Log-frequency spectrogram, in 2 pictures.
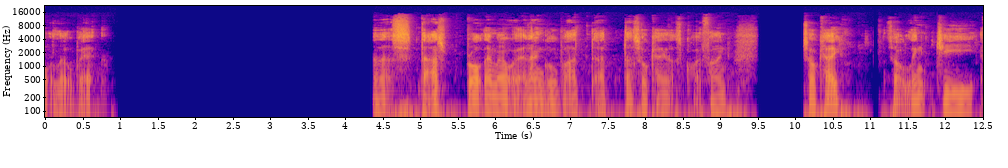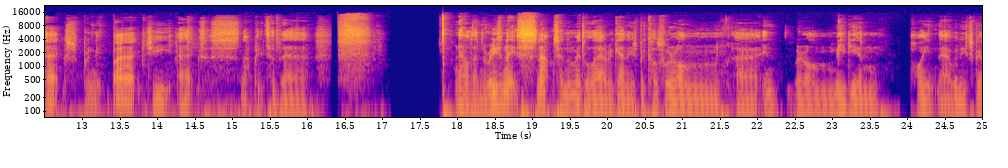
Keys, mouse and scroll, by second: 3.8 click, 4.1 middle click, 6.5 middle click, 7.3-7.7 scroll down 2, 7.8-8.6 scroll up 2, 8.3 middle click, 8.6-8.9 scroll down 3, 8.9 shift+middle click, 9.4 middle click, 10.9 l, 11.8 g, 15.8 middle click, 16.5 shift+middle click, 16.9 scroll up 1, 17.4 middle click, 18.4 shift+middle click.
